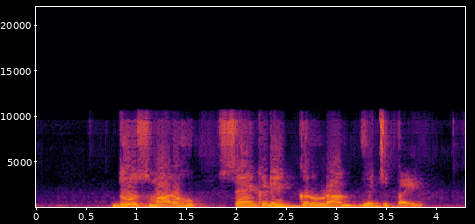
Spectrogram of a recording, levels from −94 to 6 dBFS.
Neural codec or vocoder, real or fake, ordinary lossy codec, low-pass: none; real; Opus, 16 kbps; 9.9 kHz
